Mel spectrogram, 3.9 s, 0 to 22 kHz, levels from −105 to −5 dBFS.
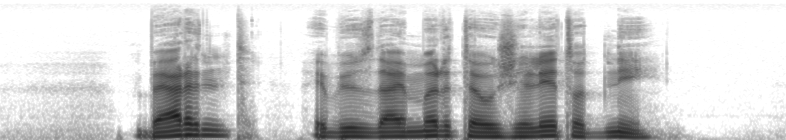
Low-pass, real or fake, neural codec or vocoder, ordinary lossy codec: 19.8 kHz; real; none; none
